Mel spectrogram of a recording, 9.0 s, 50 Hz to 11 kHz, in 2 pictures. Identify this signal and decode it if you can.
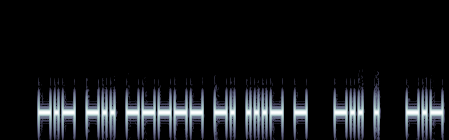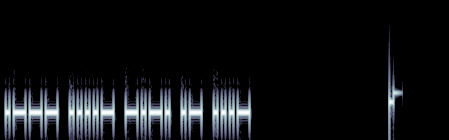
Morse code, heard as a keyed tone, about 32 wpm, 700 Hz. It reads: KD0NVT DE KJ4CAV
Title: USA Callsign DE Callsign 30wpm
